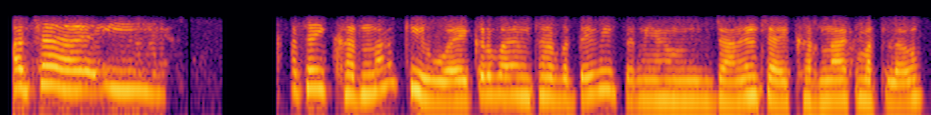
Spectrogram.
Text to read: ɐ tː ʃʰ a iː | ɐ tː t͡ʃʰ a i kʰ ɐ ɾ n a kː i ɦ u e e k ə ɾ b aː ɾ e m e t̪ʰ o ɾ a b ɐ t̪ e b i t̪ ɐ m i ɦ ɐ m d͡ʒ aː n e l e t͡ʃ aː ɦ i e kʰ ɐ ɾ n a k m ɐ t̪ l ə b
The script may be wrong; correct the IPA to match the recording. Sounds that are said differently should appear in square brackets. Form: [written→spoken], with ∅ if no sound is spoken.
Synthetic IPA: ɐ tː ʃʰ a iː | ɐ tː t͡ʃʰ a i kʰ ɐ ɾ n a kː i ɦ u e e k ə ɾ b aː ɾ e m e t̪ʰ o ɾ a b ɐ t̪ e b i t̪ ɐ [m→n] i ɦ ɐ m d͡ʒ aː n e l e t͡ʃ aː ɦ i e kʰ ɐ ɾ n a k m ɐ t̪ l ə b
